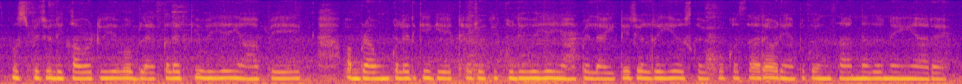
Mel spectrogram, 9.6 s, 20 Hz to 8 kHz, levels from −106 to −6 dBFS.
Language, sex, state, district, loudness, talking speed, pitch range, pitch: Hindi, female, Uttarakhand, Tehri Garhwal, -28 LUFS, 280 wpm, 225-235 Hz, 230 Hz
